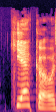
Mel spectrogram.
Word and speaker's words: Chieco: At Michael Chieco is how you say it in Italian.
